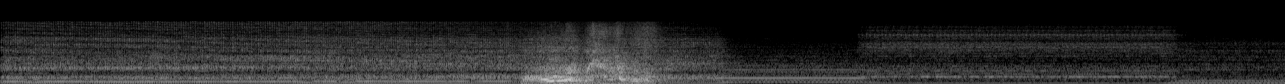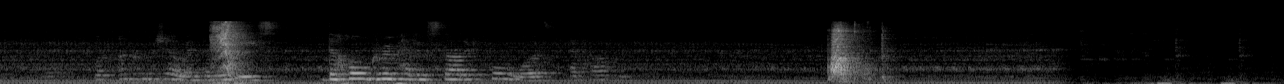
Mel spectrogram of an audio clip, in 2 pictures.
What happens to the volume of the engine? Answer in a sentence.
The volume of the engine goes down.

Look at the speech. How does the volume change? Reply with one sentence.
The volume of the speech goes up, then down.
